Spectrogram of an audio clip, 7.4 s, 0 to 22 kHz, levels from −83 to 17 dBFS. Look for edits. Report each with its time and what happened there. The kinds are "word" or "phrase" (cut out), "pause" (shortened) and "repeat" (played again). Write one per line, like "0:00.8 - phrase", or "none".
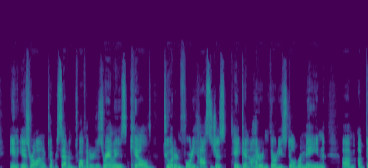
none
